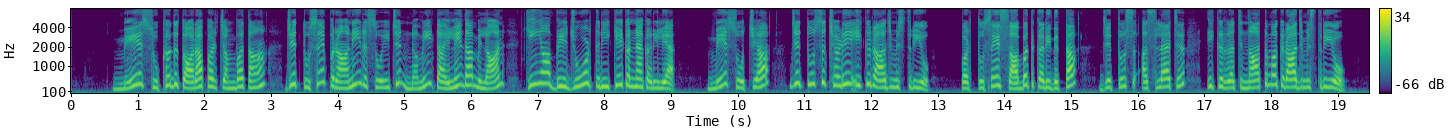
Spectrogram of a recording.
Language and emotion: Dogri, surprised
